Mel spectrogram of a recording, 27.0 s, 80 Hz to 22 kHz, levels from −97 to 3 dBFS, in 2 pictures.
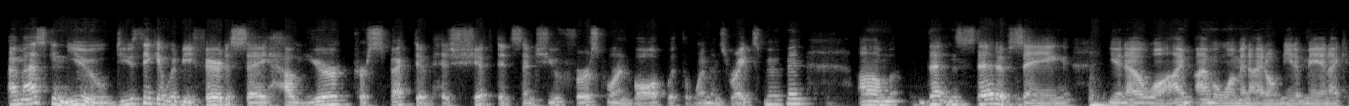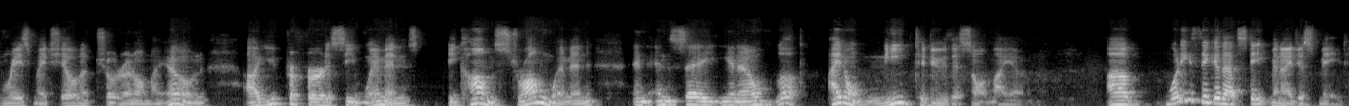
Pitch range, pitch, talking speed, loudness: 100-140 Hz, 120 Hz, 195 wpm, -24 LUFS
